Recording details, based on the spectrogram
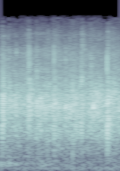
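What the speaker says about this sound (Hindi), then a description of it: "जोरदार तालियां बजाओ" Applause from the audience at a Hindi Bhagwat Katha religious gathering, a short even patter of many hands clapping at moderate volume with faint rhythmic swells, no voices over it.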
